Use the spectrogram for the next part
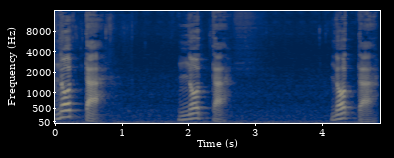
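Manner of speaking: "Nota", clean vowels, no glide; Spanish pure vowels. Shown as a demonstration. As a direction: repeat "Nota" slowly as a model for the class. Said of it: "each vowel is its own pure sound".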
